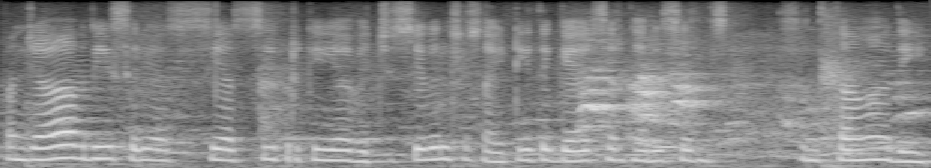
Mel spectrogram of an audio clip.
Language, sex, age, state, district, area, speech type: Punjabi, female, 30-45, Punjab, Kapurthala, urban, spontaneous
